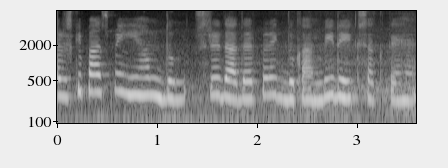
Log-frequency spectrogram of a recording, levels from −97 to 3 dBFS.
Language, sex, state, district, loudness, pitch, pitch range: Hindi, female, Bihar, Vaishali, -26 LUFS, 260 Hz, 240-280 Hz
